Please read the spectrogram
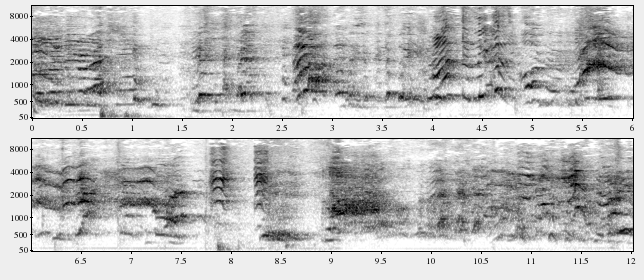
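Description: A group of children and adults laughing and shouting over one another during rough play, with two dull low thumps, one just under a second in and one near eight seconds.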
